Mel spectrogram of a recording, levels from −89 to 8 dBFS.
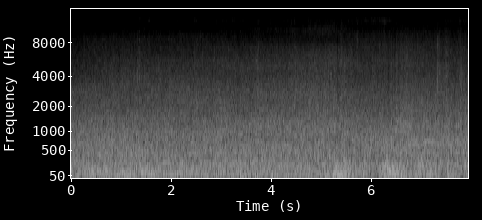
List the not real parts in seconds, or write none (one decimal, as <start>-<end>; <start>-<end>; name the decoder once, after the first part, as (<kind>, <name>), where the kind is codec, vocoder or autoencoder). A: none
